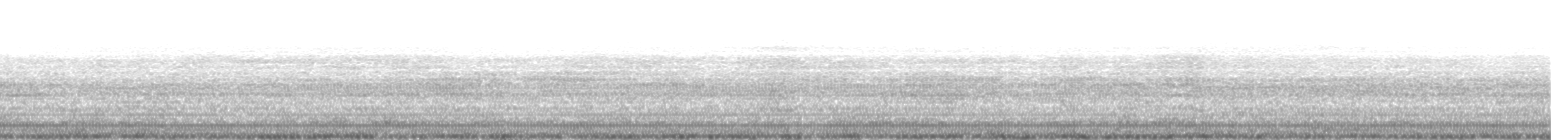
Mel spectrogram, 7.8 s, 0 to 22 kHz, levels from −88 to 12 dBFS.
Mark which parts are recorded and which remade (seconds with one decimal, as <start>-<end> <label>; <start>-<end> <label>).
0.0-1.4 remade; 1.4-5.6 recorded; 5.6-7.8 remade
